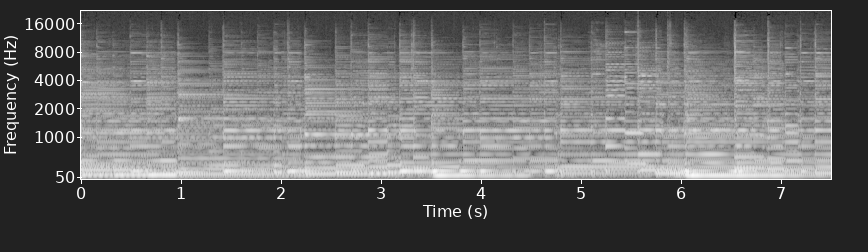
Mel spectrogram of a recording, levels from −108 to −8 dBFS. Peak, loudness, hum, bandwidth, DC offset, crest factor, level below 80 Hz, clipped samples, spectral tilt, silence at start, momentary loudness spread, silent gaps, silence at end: -2 dBFS; -20 LUFS; none; 16.5 kHz; 0.2%; 16 dB; -50 dBFS; under 0.1%; -5.5 dB/octave; 0 s; 6 LU; none; 0 s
